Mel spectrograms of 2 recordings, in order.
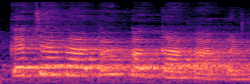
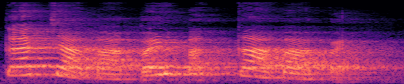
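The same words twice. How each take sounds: First: The phrase is said quickly. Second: The phrase is said at a normal pace.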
